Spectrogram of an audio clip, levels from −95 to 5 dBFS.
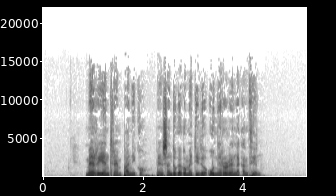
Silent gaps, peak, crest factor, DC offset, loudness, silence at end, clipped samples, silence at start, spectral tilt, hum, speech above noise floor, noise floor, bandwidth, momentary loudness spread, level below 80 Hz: none; 0 dBFS; 16 dB; under 0.1%; -18 LUFS; 0.9 s; under 0.1%; 0.85 s; -6 dB/octave; none; 48 dB; -64 dBFS; 14.5 kHz; 10 LU; -26 dBFS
